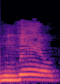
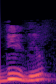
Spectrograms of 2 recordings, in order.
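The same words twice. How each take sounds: First: The stress is on the second syllable. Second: The stress is on the first syllable. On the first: This is how it is said locally. The speaker calls it wrong. "que se dice aquí" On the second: This is how it is said in Spain. The speaker calls it right.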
